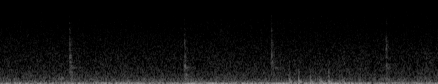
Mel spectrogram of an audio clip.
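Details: Pendulum chime clock (Westminster/St Michael's selector), weights and hammers just refitted, not yet leveled: soft tick-tock about once a second, slightly uneven between beats, in a quiet room; movement running fine.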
